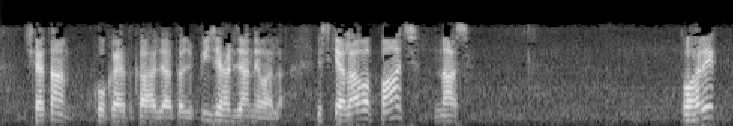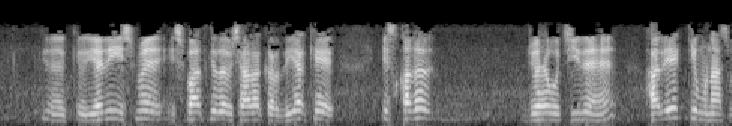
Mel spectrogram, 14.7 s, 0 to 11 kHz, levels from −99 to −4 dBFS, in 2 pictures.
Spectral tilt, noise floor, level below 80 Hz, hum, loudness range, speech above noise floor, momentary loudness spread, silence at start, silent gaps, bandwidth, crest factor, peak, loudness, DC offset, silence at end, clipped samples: -4.5 dB/octave; -53 dBFS; -64 dBFS; none; 6 LU; 33 dB; 12 LU; 0.25 s; none; 6 kHz; 22 dB; 0 dBFS; -19 LUFS; under 0.1%; 0.05 s; under 0.1%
